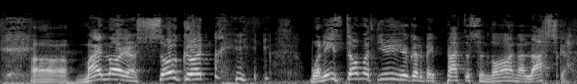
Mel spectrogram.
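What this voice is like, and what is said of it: Movie gangster character impression. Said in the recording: “can you do a Tony Montana impression?”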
